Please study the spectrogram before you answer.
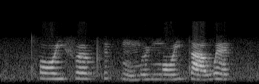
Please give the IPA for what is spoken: t̪ʰɔː˨˧j fœː˧ pʰɪ˧k̚ ɐ˨˩ŋmɵ˨ɥŋɔː˨˥j t̪aː˨˥wɛː˨˥k̚

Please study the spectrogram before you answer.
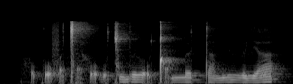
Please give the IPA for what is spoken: hɔ̰kɔ̰ fa̰ǀa̰xɔ̰ ɠɔ̰ǀujɵ lɔ̰ ǃa̰mːœ tːamʉ lːɵlʲa

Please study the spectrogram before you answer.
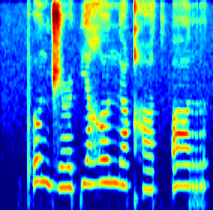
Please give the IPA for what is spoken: pʼo˦nd͡ʒə˞˨pʲa˦ ʁo˦ nɵ˦qʰɒ˨ t͡sʼɒ˦r

